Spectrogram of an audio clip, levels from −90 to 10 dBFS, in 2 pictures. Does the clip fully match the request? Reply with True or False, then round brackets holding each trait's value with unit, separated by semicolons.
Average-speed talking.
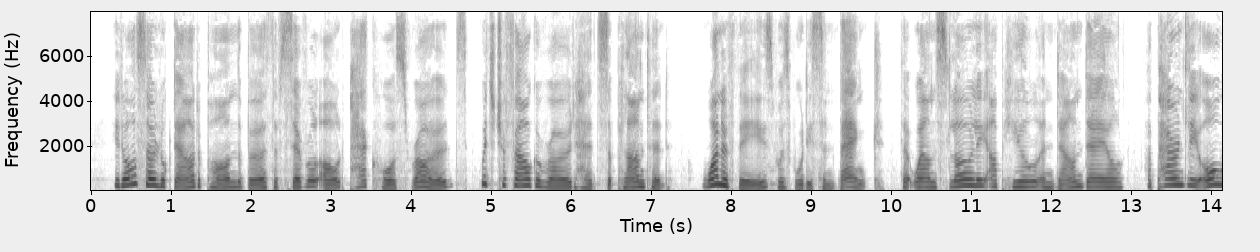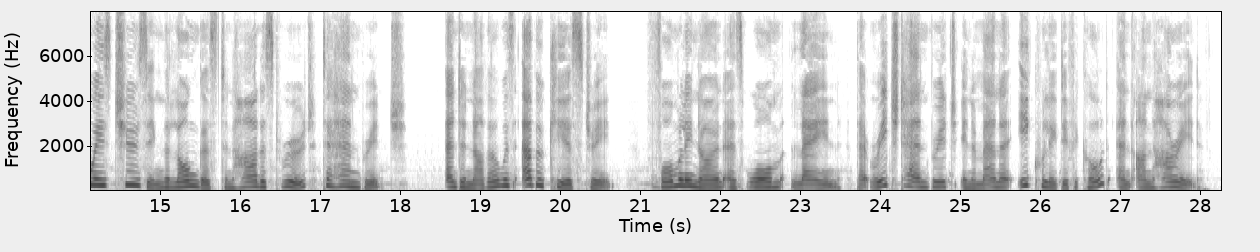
False (130 wpm)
